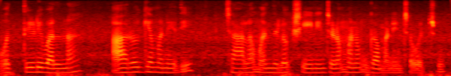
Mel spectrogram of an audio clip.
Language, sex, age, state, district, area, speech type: Telugu, female, 18-30, Andhra Pradesh, Kurnool, rural, spontaneous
